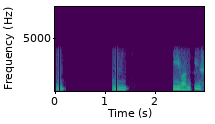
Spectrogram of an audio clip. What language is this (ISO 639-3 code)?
tel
